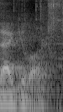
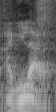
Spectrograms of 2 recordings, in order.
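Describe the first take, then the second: First: The name is said with English-style sounds. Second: The name is said with Spanish-style sounds. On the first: This is the version others can manage. The speaker calls it wrong. "It's the right, wrong way to say my name" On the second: This is how the name is really said. The speaker calls it right. "that's how you say my name"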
